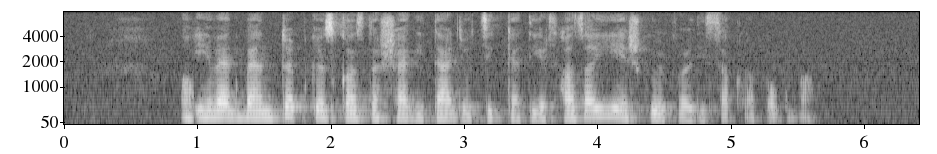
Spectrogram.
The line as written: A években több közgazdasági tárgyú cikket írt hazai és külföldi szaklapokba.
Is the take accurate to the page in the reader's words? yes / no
yes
